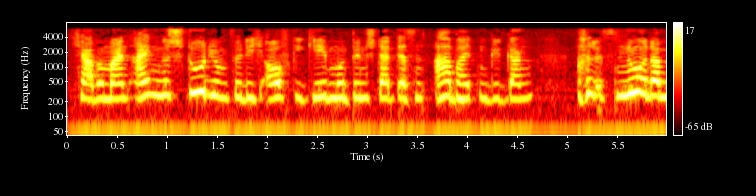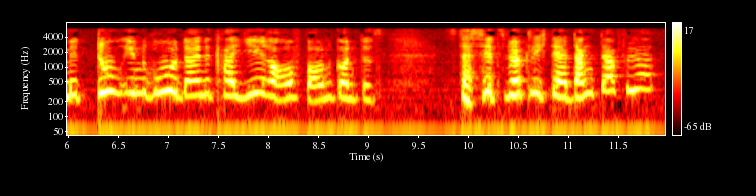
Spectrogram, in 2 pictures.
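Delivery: high, loud and indignant; bitter wife. Acted. Wife reproaching her husband, high and loud. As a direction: hurl years of sacrifice at him.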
